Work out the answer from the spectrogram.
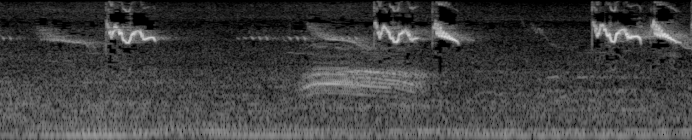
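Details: Líu-style song of a hand-held Japanese white-eye, used to stimulate singing: short high twittering bursts roughly every second, with a brief lower harsh sound in between.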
